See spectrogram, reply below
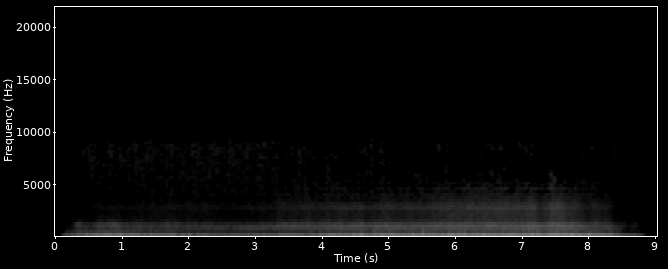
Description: Rumble, Sweetner - Low frequency wind-like rumbling; Evil; Horror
